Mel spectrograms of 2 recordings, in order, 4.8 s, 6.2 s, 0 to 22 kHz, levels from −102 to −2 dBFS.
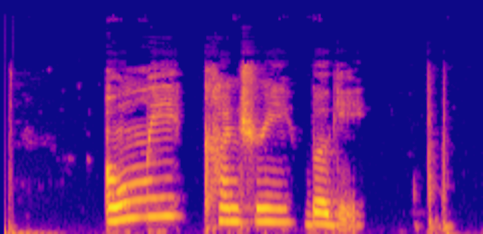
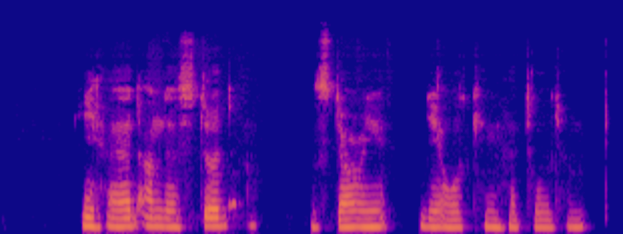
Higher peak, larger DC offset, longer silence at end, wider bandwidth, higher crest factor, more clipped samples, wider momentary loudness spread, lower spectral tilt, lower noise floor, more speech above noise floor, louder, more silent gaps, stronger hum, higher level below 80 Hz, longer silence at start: first, -2 dBFS vs -24 dBFS; neither; about the same, 0.3 s vs 0.4 s; second, 7.6 kHz vs 12.5 kHz; about the same, 18 dB vs 18 dB; neither; first, 21 LU vs 13 LU; about the same, -5 dB/octave vs -6 dB/octave; second, -62 dBFS vs under -90 dBFS; second, 45 dB vs over 49 dB; first, -18 LUFS vs -42 LUFS; second, none vs 2.69-2.83 s, 2.96-3.02 s; neither; first, -50 dBFS vs -80 dBFS; second, 0.1 s vs 0.8 s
